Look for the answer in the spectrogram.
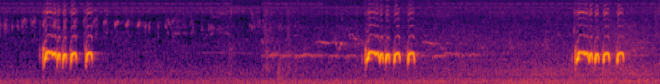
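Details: Zebra dove, a bird collectors pursue, repeating its melodious song: three bursts of four or five quick, rolling coos, spaced about three to four seconds apart, with a faint drawn-out tone between them.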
